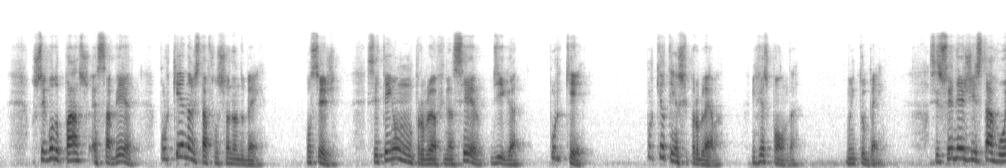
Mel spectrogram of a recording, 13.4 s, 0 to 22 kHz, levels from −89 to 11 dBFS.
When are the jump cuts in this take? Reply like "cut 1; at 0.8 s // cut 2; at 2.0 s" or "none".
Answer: cut 1; at 10.0 s // cut 2; at 12.4 s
